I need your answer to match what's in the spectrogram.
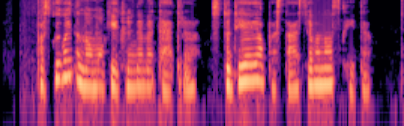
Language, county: Lithuanian, Vilnius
